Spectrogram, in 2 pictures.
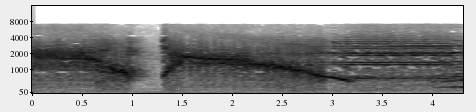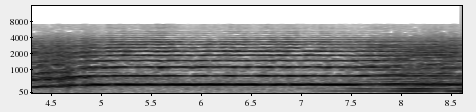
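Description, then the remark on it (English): A woman's long, loud scream of terror, breaking off briefly before a shrill cry that slides down in pitch and then swells into a sustained, strained wail with a strong harmonic edge. “Consumed by revenge, Arno Montresor bears the numbed body of Isabella away to the catacombs below as the terror in her heart pours from her throat.”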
